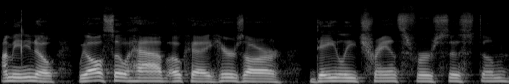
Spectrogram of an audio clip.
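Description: In a normal speaking voice, a man speaks at a fairly slow pace and fairly high pitch, with fairly even intonation and very even loudness against a quiet background. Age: 50s. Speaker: business coach. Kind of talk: solo monologue. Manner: casual.

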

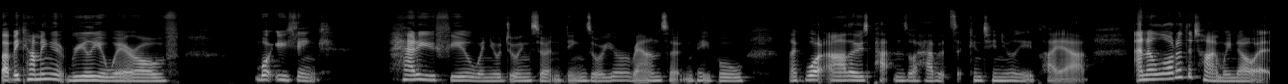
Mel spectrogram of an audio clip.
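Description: In a very clean recording with a silent background, a woman speaks in an Australian accent. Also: moderate pace. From Australia, country Victoria (Echuca). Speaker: mindset coach. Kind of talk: interview.

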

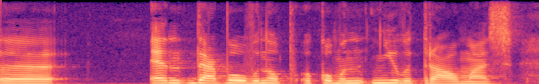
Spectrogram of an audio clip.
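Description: In a very clean recording with a silent background, a woman with a slight Russian accent speaks at a very slow pace with fairly even intonation. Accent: slight Russian accent in Dutch. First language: Russian (speaking Dutch). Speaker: theology professor. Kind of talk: interview. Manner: halting.

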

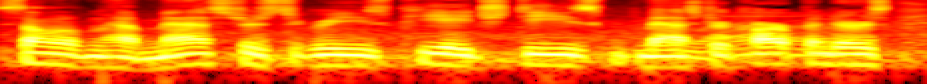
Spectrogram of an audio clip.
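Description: A man at medium pitch and moderate pace, with noticeable background noise. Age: 40s. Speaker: podcast host. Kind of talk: casual chat.

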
